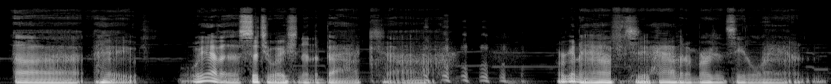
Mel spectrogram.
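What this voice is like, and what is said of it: Impression of an airline pilot. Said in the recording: “The pilot comes on the radio and says, here, I'm going to do an impression.”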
